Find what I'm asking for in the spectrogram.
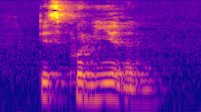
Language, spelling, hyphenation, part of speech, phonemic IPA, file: German, disponieren, dis‧po‧nie‧ren, verb, /dɪspoˈniːʁən/, De-disponieren.ogg
- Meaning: 1. to have at one's disposal 2. to plan ahead 3. to arrange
